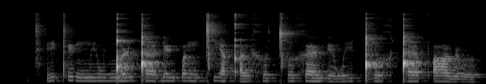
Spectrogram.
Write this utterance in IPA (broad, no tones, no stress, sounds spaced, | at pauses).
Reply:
t͡sʼ i tʼ ɪ ŋ͡m i w ŋ͡ǃ ʊ ɳ ǃ ɜ ɗ i ɳ ɓ ʌ ŋ ǀʰ i qʼ ɛ ɳ x ʊ ǀʰ ʊ x ɜ ɳ ɗ ɪ w i ǃʰ ʊ x ǃ ɜ pʼ ɑ ɳ ʊ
